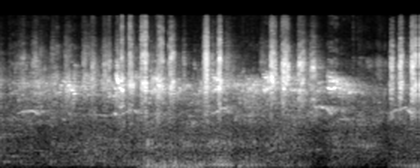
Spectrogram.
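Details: Budgerigar of a new violet mutation giving busy warbling chatter, with sharp clicking chirps that burst out in quick clusters every second or so over a constant twittering background.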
